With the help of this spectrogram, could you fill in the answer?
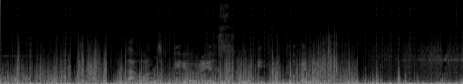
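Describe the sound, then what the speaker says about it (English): Strong wind gusting across an open field and buffeting the microphone, making a loud, rough rumble that rises and falls, with someone speaking briefly over it. "Sorry about the wind. It's very breezy."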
